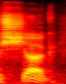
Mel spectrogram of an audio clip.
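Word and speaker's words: Shough: I think that their quarterback, former Oregon transfer Tyler Shugg, is how you say his name.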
